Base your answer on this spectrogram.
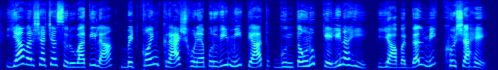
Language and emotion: Marathi, happy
